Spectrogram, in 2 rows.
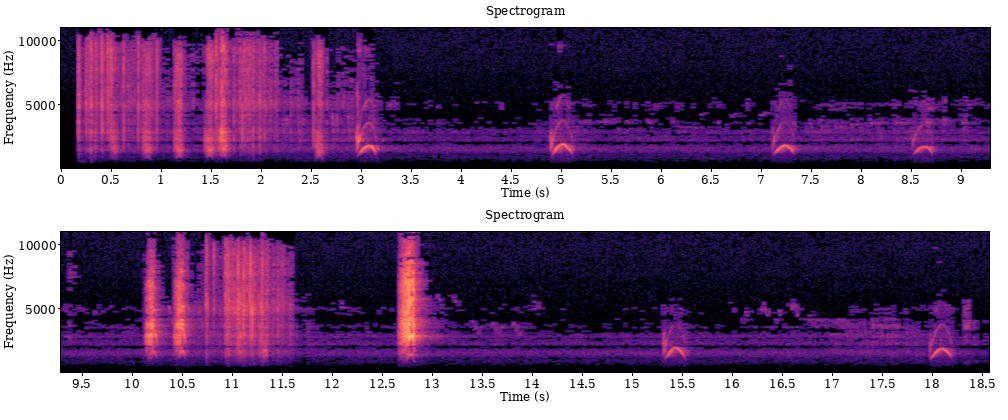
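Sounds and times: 
kuksha calling: 0.3 - 3.4, 4.9 - 5.5, 7.0 - 7.6, 8.4 - 9.0, 10.1 - 11.6, 12.7 - 13.2, 15.3 - 15.7, 17.0 - 18.5.

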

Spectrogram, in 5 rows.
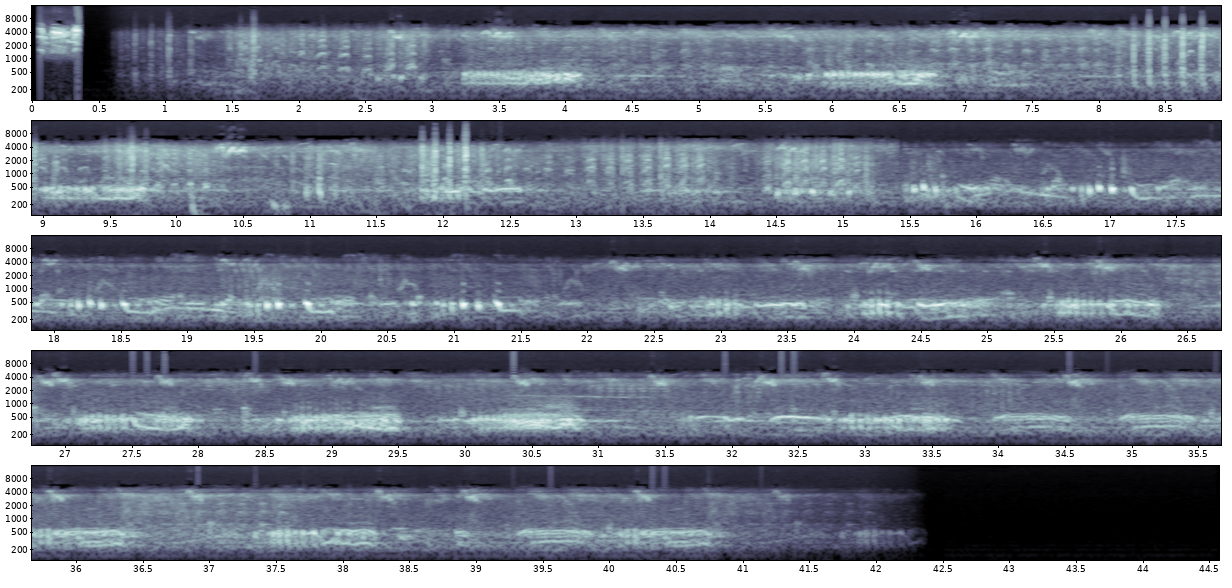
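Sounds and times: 
rock dove calling: 0.1 - 42.3.

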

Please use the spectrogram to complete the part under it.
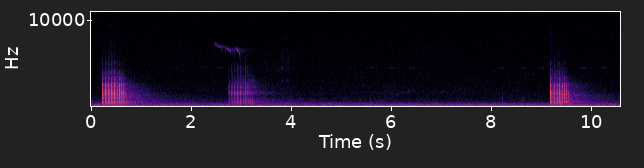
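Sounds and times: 
great spotted woodpecker calling: 0.2 - 1.7, 2.5 - 4.1, 8.6 - 10.5.

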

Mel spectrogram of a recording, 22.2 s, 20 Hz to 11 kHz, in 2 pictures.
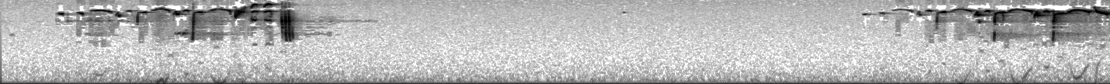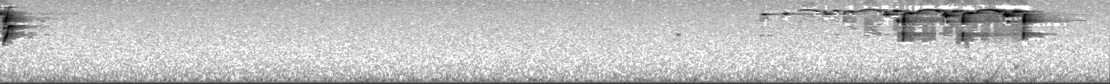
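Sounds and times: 
goldcrest calling: 0.6 - 3.0, 9.2 - 11.3, 20.0 - 21.4.

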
